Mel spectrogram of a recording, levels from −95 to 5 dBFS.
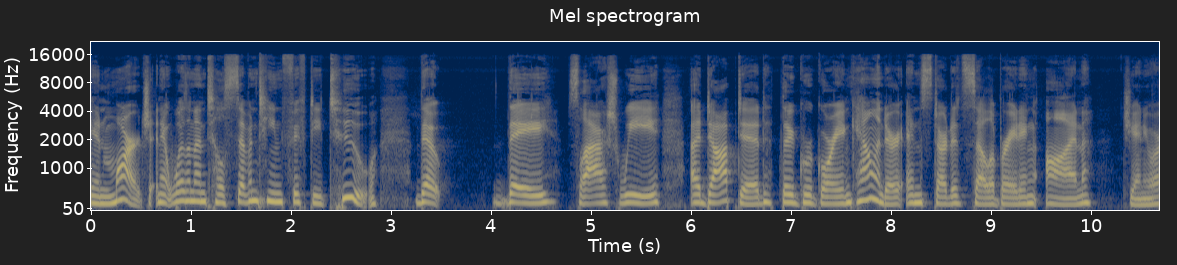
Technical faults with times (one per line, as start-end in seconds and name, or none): none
